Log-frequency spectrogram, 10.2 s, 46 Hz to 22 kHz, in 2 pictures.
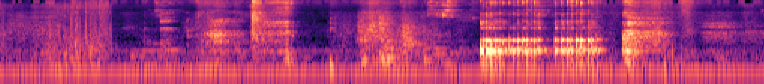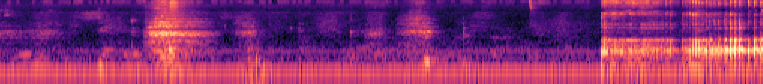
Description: Burping in a Hotel Bathroom / Originally Recorded on September 9, 2017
